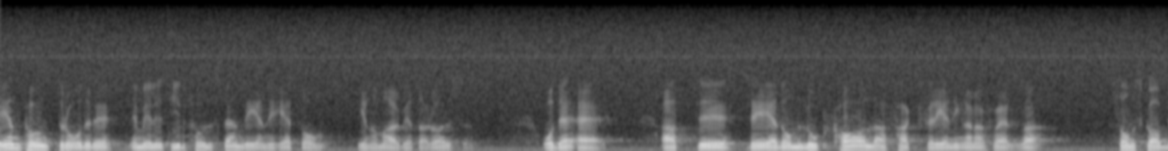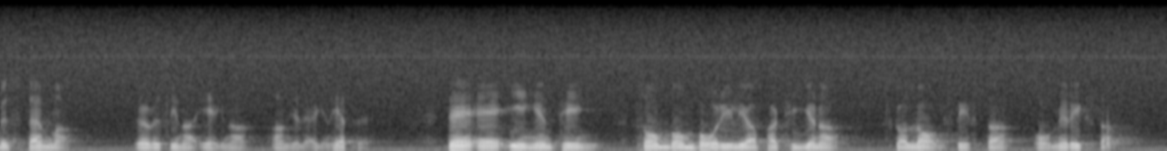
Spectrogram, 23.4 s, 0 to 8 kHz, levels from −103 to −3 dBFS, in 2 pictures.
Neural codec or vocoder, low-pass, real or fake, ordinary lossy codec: none; none; real; none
